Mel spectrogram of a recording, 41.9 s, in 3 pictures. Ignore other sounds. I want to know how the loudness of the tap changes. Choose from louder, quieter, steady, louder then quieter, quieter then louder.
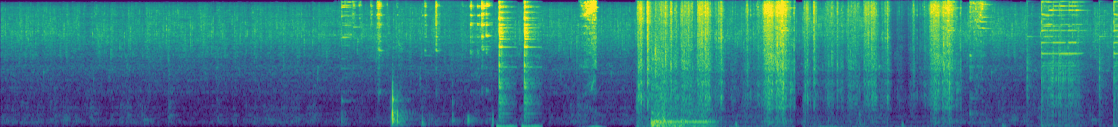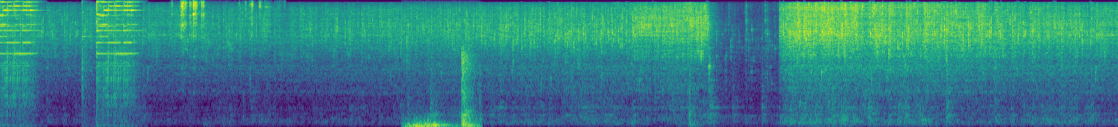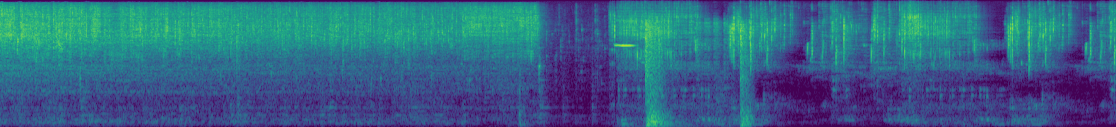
louder then quieter.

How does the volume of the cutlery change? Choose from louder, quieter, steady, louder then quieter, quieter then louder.
quieter.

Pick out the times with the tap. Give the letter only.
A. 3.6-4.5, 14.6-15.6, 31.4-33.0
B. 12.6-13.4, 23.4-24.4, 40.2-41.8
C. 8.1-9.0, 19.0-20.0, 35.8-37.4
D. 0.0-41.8
D.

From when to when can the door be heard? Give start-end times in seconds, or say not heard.
8.1-9.0, 19.0-20.0, 35.8-37.4.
